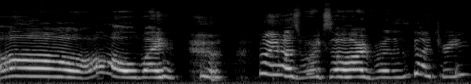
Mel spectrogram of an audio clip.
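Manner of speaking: very loud, high put-on sobbing, drawn-out oh. Attempting to fake cry while playing a wife speaking of her husband, fake crying. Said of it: "so that's my best crying attempt".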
